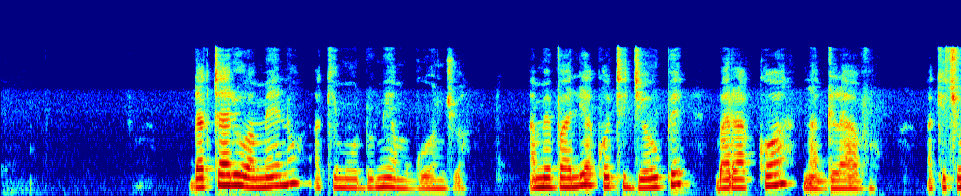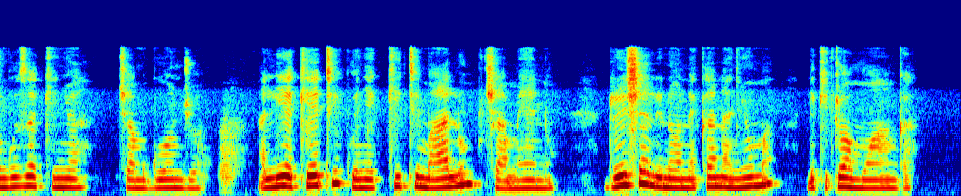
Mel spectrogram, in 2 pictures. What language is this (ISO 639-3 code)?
swa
